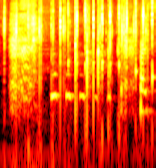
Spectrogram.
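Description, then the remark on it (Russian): A rapid, irregular flurry of sharp, sharp slaps of hands against cheeks, a dozen or more over a couple of seconds, with brief vocal sounds mixed in. “Все, хлопаем по щекам.”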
